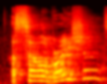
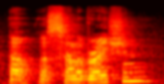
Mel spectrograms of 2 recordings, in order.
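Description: First: Said in the usual way. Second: Sag into Eeyore's gloom; gloomy Eeyore. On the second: Acted. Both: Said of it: "That's better".

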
